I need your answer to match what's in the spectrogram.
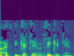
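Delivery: very low, hushed little chant; soft, low repeated mantra; quiet self-encouragement. Real, not acted. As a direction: murmur a pep talk to yourself. Self pep-talk after louder tries.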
